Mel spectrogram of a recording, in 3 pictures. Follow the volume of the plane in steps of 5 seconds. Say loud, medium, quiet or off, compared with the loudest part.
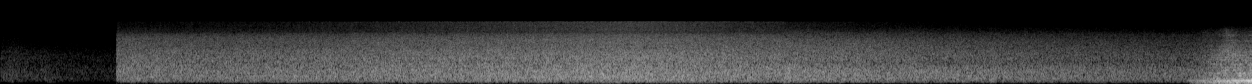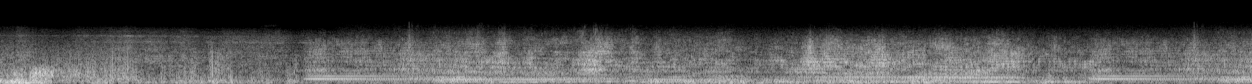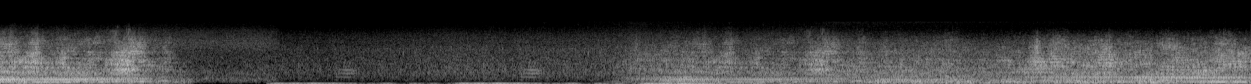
off, off, loud, loud, loud, loud, medium, medium.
